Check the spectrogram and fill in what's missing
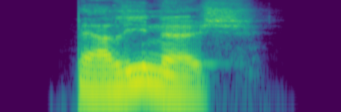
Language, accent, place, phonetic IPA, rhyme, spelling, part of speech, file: German, Germany, Berlin, [bɛʁˈliːnɪʃ], -iːnɪʃ, berlinisch, adjective, De-berlinisch.ogg
- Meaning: of Berlin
